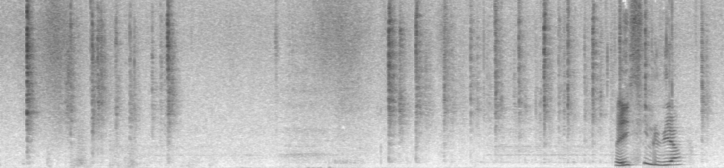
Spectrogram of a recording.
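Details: Two Chihuahuas, Silvia and Chinell, meeting for the first time indoors; after quiet clicks, taps and low human speech, a brief loud nasal whine breaks out near the end, a couple of wavering rising-and-falling cries.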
